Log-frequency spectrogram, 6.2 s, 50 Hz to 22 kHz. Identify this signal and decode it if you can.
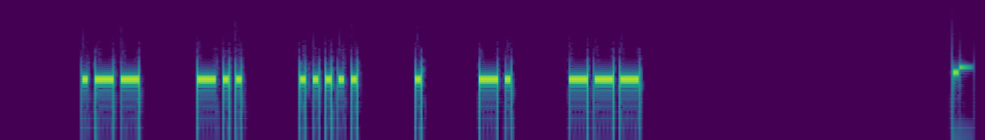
Morse code, heard as a keyed tone, about 30 wpm, spaced as for 17 wpm, 700 Hz. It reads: WD5ENO
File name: Lesson 19g - Letter w - Call Signs 30wpm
